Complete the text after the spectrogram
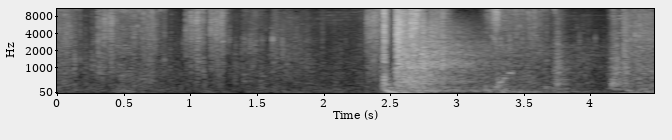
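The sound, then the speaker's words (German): Gunfire in the video game Fortnite: a sudden loud shot bursts out midway and rings down, a few fainter cracks come before it, and another sharp shot lands near the end. “jetzt schieß nochmal.”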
